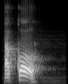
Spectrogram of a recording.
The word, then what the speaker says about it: ako: Word for word, it's pumasyal ako sa inyo kahapon.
